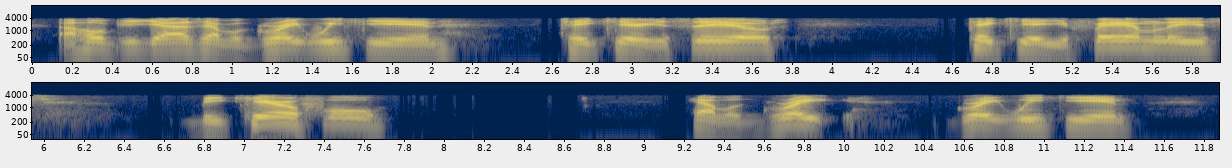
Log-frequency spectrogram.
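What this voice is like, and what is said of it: Out of breath, panting speech. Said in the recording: “I'm out of breath. I've been dancing so hard.”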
